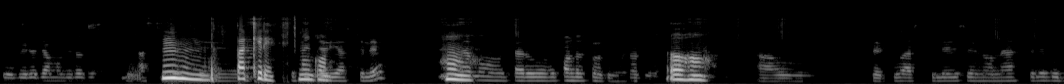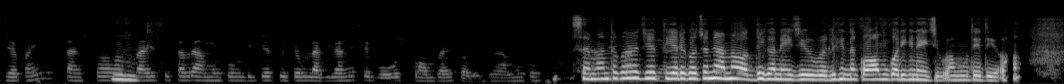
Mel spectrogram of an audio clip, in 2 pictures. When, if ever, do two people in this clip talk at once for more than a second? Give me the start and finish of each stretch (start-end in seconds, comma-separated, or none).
16.4-18.2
